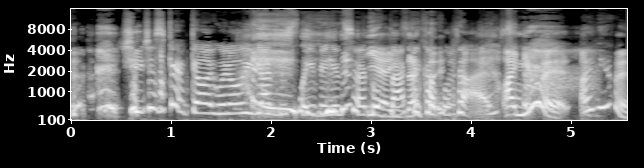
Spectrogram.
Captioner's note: laughing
